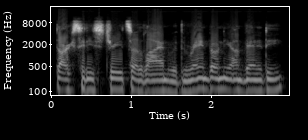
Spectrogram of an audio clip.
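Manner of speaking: ordinary talk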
